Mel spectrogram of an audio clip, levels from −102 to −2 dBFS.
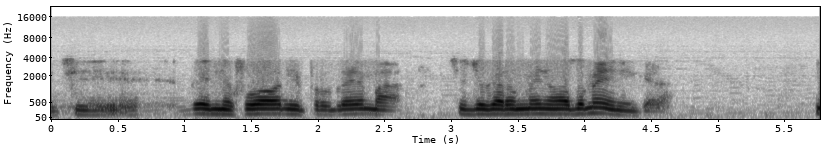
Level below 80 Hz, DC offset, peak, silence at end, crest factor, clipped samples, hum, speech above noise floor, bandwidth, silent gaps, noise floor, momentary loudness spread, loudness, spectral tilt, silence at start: -58 dBFS; under 0.1%; 0 dBFS; 0 s; 14 dB; under 0.1%; none; 39 dB; 9 kHz; none; -52 dBFS; 17 LU; -13 LUFS; -8 dB/octave; 0 s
